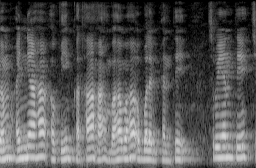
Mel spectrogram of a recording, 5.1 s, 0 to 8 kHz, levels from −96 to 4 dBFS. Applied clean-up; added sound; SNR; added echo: none; none; none; none.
